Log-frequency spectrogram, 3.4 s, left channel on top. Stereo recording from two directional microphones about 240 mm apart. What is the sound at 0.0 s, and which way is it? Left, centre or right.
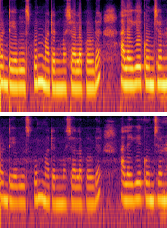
A woman's voice, left.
